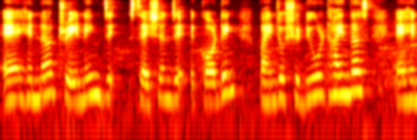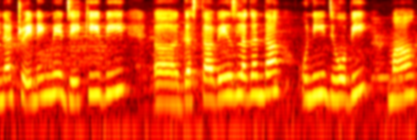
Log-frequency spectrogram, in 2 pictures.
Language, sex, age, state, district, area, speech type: Sindhi, female, 30-45, Uttar Pradesh, Lucknow, urban, spontaneous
